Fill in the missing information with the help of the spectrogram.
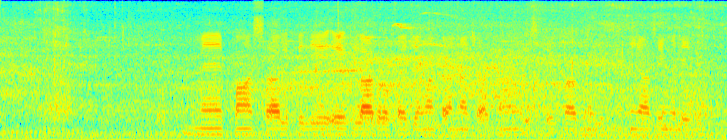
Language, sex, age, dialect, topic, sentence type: Hindi, male, 18-24, Awadhi Bundeli, banking, question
